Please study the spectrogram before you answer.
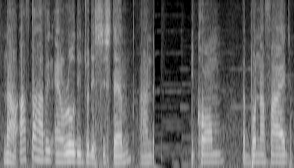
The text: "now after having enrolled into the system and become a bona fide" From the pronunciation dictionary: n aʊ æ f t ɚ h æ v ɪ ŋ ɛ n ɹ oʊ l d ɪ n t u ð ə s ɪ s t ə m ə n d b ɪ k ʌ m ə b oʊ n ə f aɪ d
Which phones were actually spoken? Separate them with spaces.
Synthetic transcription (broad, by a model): n aʊ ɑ f t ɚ h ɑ v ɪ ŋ ɛ n ɹ oʊ l d ɪ n t u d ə s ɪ s t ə m ə n d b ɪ k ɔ m ə b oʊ n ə f aɪ d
